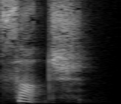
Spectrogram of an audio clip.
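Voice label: "such", British English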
